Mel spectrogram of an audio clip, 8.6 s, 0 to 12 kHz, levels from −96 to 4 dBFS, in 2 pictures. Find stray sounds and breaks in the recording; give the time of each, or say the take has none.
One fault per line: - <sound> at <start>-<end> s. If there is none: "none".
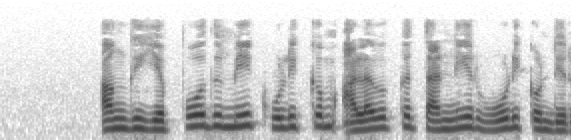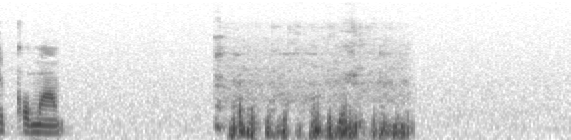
- laugh at 5.9-7.4 s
